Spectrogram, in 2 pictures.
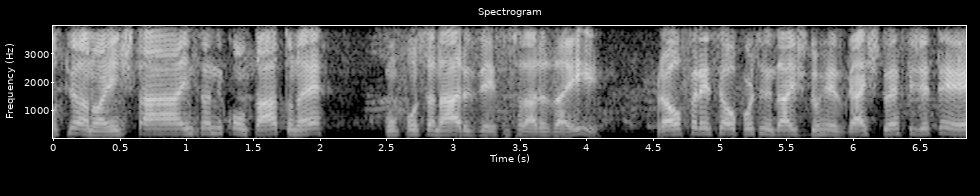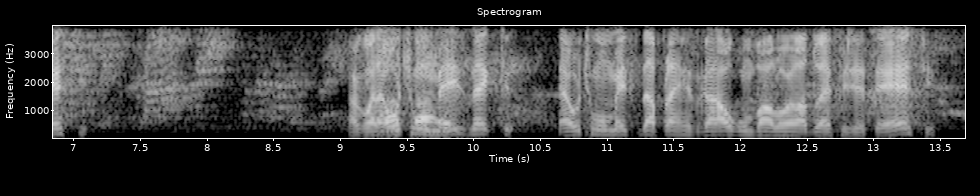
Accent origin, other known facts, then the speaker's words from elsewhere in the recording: Presidente Prudente, São Paulo, Brazil; Eu sou aqui de Presidente Prudente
